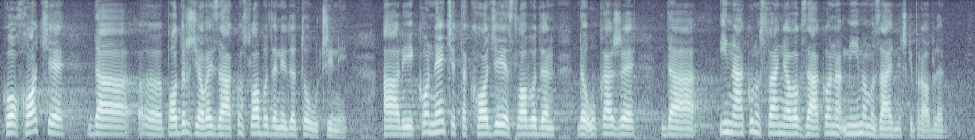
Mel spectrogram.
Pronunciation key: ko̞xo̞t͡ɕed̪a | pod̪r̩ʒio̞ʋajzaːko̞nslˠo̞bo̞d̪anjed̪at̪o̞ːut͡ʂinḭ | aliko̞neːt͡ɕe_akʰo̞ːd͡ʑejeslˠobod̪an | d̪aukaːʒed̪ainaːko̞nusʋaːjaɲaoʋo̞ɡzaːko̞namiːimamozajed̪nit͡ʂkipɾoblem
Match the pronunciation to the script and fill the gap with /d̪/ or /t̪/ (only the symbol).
t̪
